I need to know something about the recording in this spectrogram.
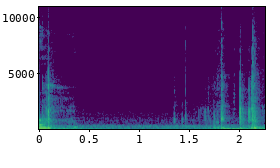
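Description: A few faint computer keyboard clicks, starting about a second and a half in.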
